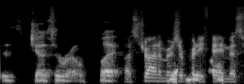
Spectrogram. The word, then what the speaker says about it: Jezero: I said Jezero, but would Jezero be more correct? Most of the community calls it Jezero.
